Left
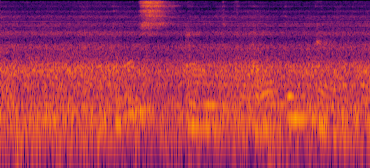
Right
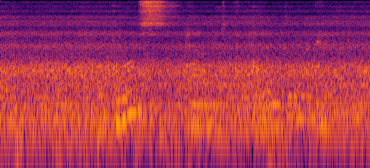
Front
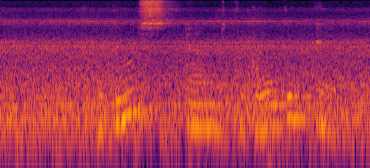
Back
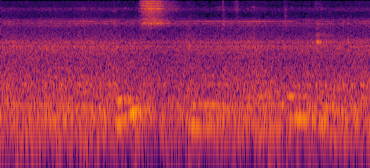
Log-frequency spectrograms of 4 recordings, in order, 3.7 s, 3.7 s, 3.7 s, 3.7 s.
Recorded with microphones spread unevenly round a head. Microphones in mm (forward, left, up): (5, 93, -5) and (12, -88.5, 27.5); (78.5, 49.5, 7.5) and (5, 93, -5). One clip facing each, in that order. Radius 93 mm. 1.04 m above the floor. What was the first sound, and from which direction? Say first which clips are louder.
A woman speaking: right 2 dB, front 5 dB; 10° right.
